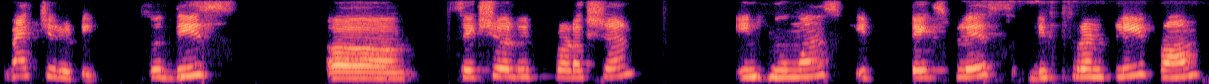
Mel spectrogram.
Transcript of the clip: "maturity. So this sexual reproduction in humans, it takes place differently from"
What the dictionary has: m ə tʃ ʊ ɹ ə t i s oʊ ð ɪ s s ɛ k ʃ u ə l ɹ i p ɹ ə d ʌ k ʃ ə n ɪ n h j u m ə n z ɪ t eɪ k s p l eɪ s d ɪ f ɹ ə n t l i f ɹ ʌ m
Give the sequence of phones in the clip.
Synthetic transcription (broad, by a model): m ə tʃ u ɹ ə t i s oʊ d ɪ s s ɛ k ʃ u ə l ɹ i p ɹ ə d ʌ k ʃ ə n ɪ n h j u m ə n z ɪ t eɪ k s p l eɪ s d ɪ f ɹ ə n t l i f ɹ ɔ m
